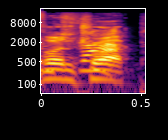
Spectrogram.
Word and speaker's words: Von Trapp: Van Trops. Van, van, Von Trapp.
